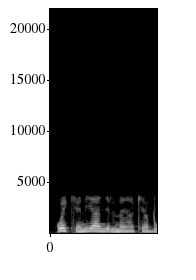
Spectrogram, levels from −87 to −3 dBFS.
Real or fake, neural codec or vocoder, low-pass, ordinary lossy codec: real; none; 3.6 kHz; none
